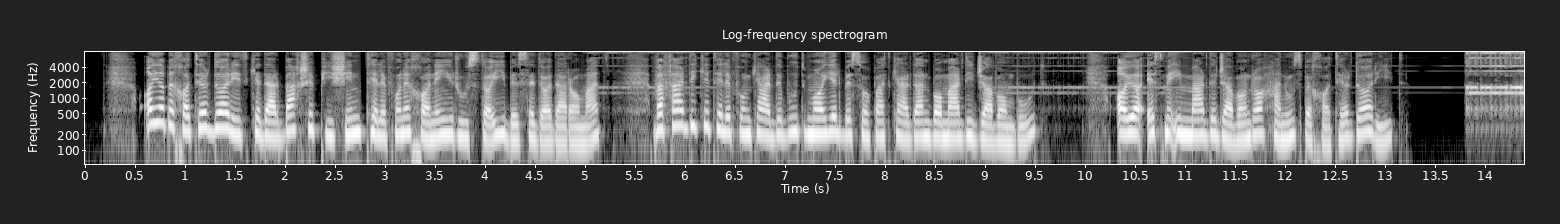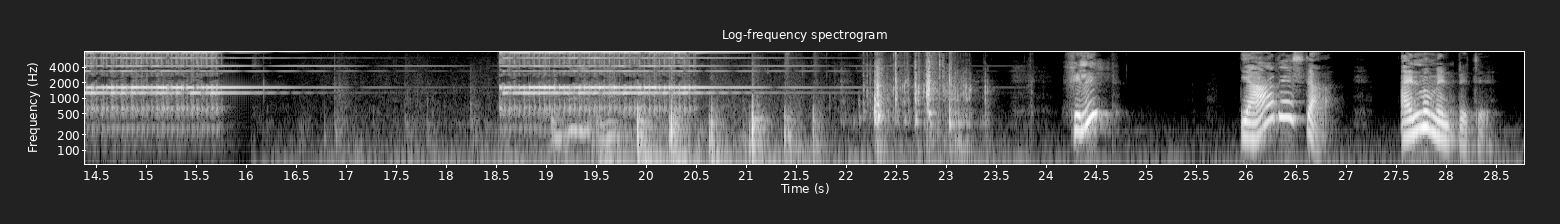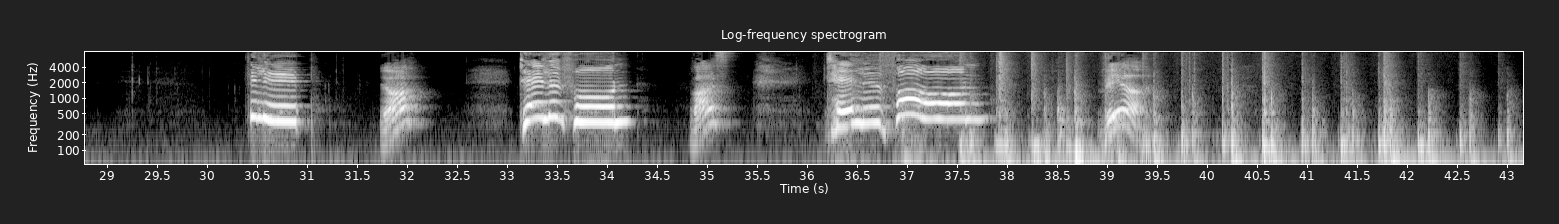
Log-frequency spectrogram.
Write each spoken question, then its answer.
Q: آیا اسم این مرد جوان را هنوز به خاطر دارید؟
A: پس متوجه شدیم که اسم این مرد جوان فیلیپ است.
